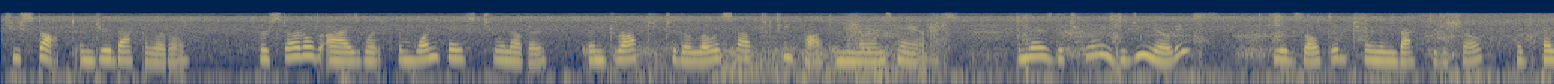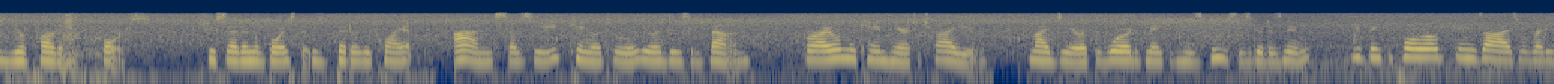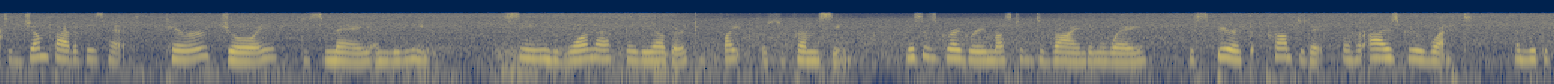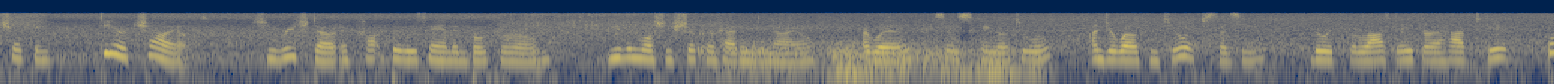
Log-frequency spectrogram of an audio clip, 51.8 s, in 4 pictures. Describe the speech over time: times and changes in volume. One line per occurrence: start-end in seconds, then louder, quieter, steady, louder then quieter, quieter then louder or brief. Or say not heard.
0.0-51.7 steady.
